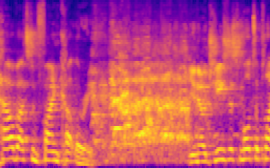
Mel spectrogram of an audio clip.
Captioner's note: audience laughing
